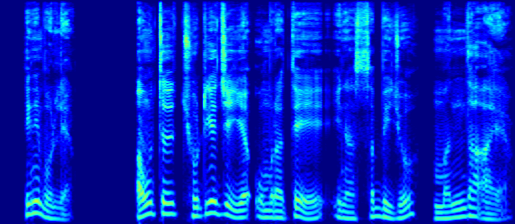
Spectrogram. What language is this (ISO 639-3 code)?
kfs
